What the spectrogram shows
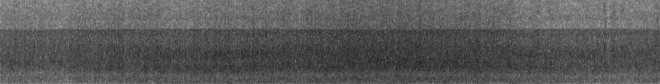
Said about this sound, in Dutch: En toen, uit die rots stroomde een beek vol heerlijk koel water in de woestijn.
